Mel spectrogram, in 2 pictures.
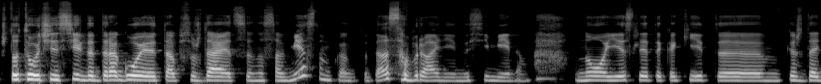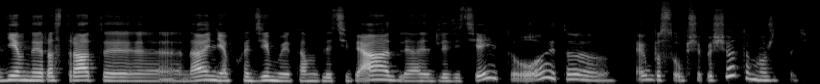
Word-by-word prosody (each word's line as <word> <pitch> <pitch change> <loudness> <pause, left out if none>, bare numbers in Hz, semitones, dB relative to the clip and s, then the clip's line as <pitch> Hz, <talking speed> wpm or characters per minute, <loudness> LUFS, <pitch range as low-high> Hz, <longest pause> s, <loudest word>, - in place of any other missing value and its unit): что-то 225 +2 +7
очень 215 0 +7
сильно 205 -1 +3
дорогое, 200 0 +7
это 180 -1 0
обсуждается 175 0 +1
на 175 - -4
совместном 215 - -2
как 180 -3 -9
бы, 170 -1 -16
да, 185 +8 0
собрании 180 -7 -1
на 165 +1 -8
семейном, 175 -2 -9 0.4
но 190 +1 0
если 190 +2 0
это 190 0 -4
какие-то, 185 +1 -5 0.4
м, 170 0 -8
каждодневные 190 0 -1
растраты, 175 -4 -4
да, 185 +6 -1
необходимые 175 -2 -5
там 160 -1 -10
для 160 -1 -9
тебя, 210 +7 0
для 160 -3 -8
для 160 0 -11
детей, 155 - -7
то 270 - -7
это 230 - -8 0.2
как 215 - -9
бы 200 - -8
с 200 - -16
общего 190 +1 -13
счёта 375 - -8
может 190 -4 -7
быть. 190 -3 -31
185 Hz, 140 wpm, -20 LUFS, 175-200 Hz, 0.4 s, что-то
